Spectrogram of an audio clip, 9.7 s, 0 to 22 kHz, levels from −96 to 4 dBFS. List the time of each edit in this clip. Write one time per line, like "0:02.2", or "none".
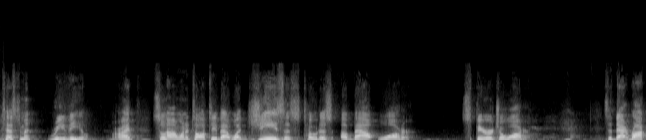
0:02.5
0:08.6

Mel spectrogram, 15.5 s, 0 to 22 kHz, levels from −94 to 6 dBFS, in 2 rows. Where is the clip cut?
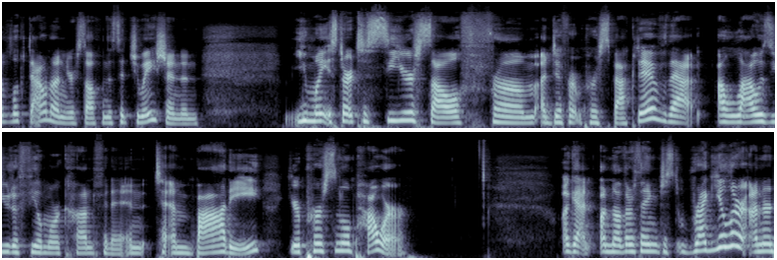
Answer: none

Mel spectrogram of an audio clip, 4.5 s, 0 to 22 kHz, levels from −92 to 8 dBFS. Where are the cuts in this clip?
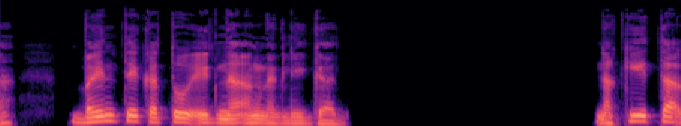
none

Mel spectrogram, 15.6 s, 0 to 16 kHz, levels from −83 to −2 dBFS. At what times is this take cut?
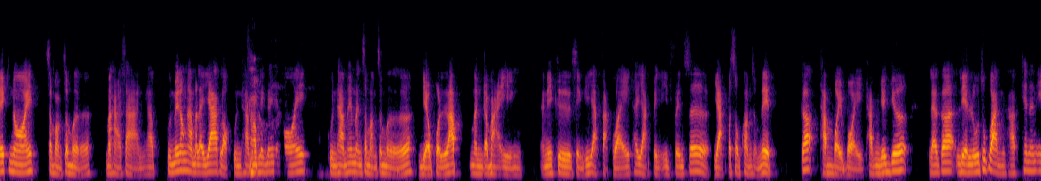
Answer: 0:10.7

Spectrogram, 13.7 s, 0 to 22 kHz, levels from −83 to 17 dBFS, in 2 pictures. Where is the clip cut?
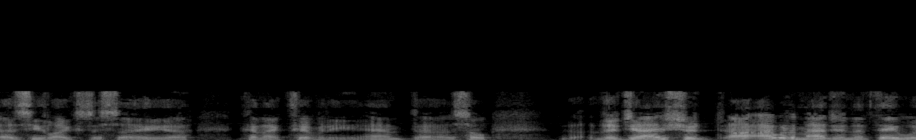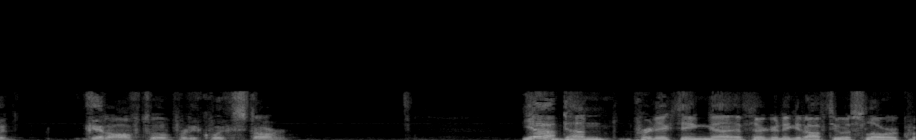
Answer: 0:11.0

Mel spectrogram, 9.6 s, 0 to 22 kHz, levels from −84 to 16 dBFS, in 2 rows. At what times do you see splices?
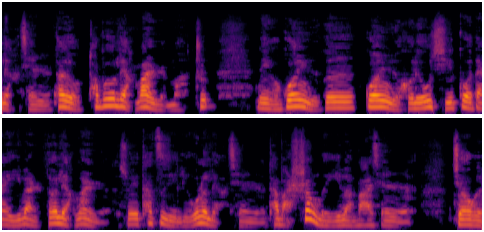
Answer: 0:03.6

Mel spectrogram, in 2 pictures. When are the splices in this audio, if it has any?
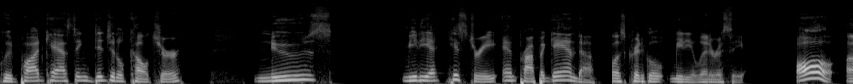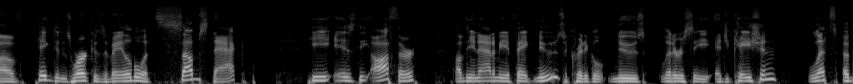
0:06.1

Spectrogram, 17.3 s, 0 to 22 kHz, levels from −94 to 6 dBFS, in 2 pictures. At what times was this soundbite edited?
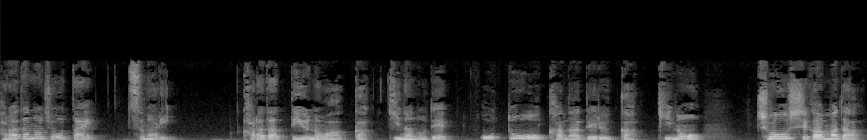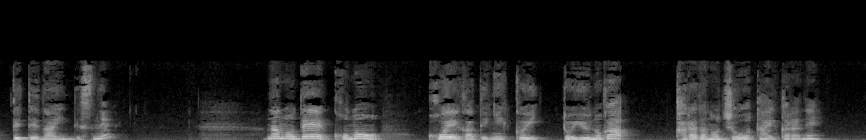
0:04.8
0:11.3

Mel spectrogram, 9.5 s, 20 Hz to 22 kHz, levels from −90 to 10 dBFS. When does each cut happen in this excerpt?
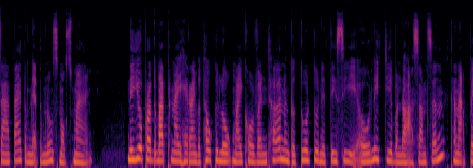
none

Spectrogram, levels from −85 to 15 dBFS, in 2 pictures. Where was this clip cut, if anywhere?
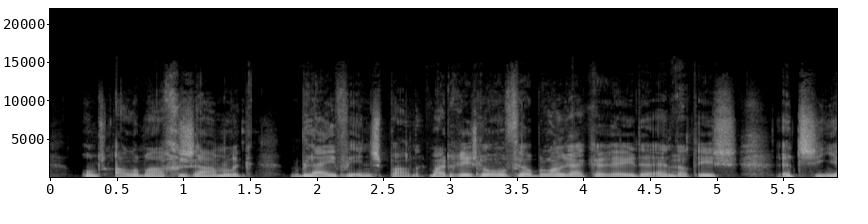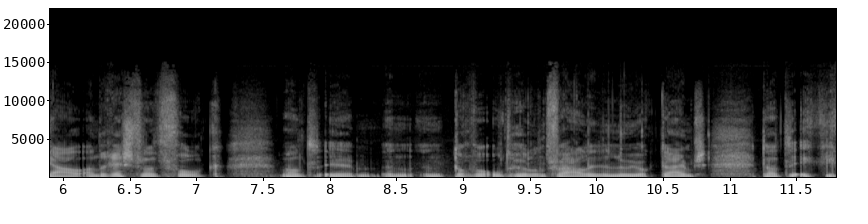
0:02.8
0:08.4

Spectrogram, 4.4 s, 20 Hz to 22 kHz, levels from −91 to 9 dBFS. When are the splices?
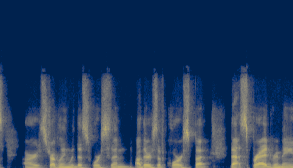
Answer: none

